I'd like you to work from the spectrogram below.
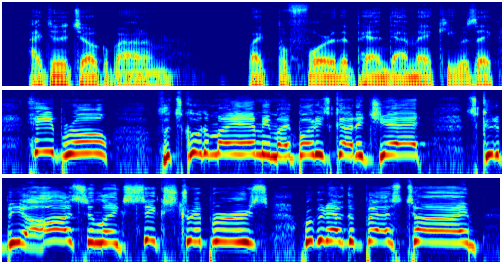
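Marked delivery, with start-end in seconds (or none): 3.7-11.1 very high, poorly done, off-target put-on voice. Telling a joke about Jay Davis, doing a high-voiced Jay Davis impression. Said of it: "Why is Jay talking with such a high voice?".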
